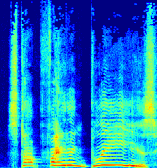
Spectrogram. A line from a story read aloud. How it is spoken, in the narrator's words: screamed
